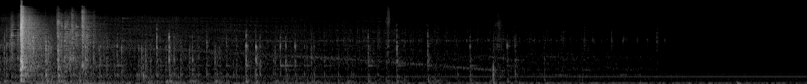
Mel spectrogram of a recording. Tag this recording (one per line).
metal
off
switch
machine
clack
